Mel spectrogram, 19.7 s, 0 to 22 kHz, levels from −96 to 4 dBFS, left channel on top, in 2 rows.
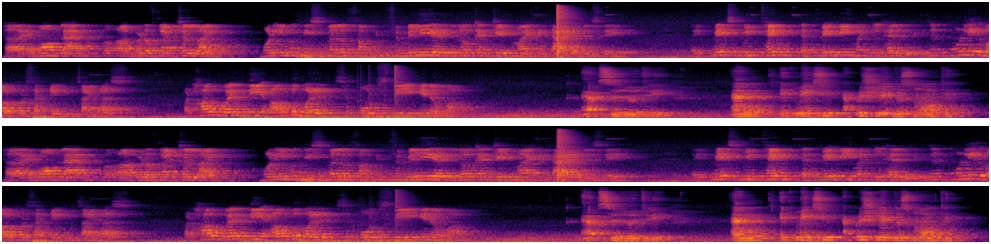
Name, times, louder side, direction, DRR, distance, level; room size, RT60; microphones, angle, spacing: voice 1, 0.0-2.2 2.6-6.2 6.9-11.1 11.7-14.6, left 1 dB, 85° left, -2 dB, 1.0 m, -34 dB
sound 1, 2.9-18.2, left 2 dB, 55° left, 0.5 m, -42 dB
voice 2, 15.7-16.5 17.2-19.3, right 1 dB, 20° right, -3 dB, 0.8 m, -30 dB
4.2 x 3.2 x 2.4 m, 0.90 s
head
